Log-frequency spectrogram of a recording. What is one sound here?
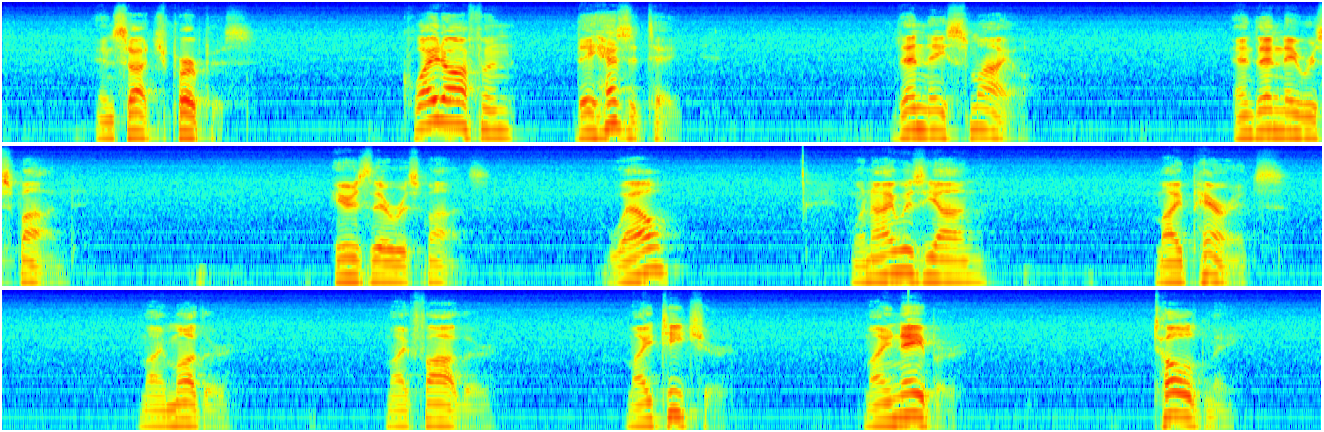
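An elderly man reads aloud slowly into a microphone, in short phrases with pauses.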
